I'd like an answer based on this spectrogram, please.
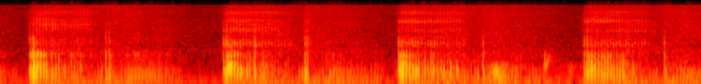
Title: Kitten snoring and deep sleep！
